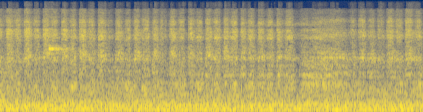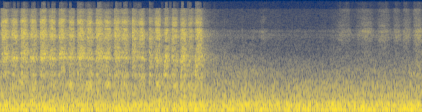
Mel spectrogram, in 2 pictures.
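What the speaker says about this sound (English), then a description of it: "Rub that in a little bit more, check your finger." Finger rubbing charcoal into a drawing made with Derwent charcoal pencils, a steady soft hiss of skin on paper that runs on without a break, faint and close, then thins toward the end.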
